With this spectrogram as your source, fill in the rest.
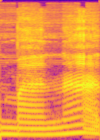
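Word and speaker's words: مَنْ: disitu Man ya ingat ini bukan mana atau mani atau manusia membacanya tapi mannya Man kemudian ini ada kata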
